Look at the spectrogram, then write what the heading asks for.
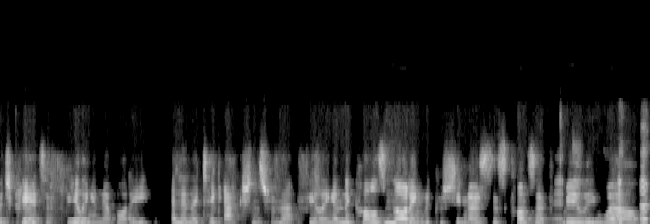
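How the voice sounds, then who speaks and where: A woman's fairly high, somewhat breathy voice at a fairly quick pace. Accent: Australian. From Australia. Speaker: life coach. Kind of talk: casual chat.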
